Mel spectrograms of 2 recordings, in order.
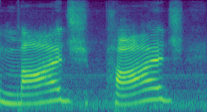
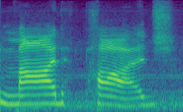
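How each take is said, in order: First: The first word ends with a 'j' sound. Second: The first word ends with a 'd' sound. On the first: The speaker calls it wrong. "Some people say" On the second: The speaker calls it right. "It's actually"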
